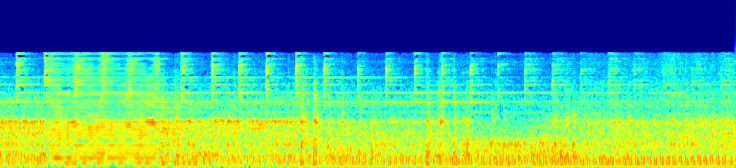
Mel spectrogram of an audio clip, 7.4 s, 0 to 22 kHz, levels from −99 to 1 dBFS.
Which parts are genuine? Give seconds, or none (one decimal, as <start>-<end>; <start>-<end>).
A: 0.0-0.5; 1.6-7.4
